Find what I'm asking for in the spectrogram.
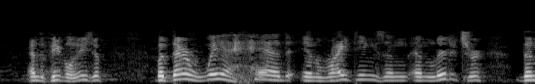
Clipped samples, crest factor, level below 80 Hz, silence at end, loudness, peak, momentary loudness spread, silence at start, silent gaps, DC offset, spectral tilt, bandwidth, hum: under 0.1%; 20 dB; -64 dBFS; 0 s; -22 LUFS; -2 dBFS; 10 LU; 0.3 s; none; under 0.1%; -9.5 dB/octave; 4.9 kHz; none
